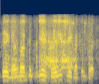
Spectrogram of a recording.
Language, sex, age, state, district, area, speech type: Kashmiri, male, 30-45, Jammu and Kashmir, Bandipora, rural, conversation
